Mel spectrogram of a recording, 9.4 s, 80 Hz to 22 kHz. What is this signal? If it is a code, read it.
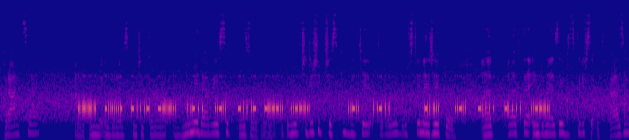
Hellschreiber (Feld-Hell, 122.5 baud), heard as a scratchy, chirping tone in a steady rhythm, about 980 Hz, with radio static and speech in Czech. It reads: SOMETIMES IT KILLS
